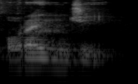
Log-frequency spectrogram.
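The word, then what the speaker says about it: オレンジ: And if we read this, it's oranji. Now that sounds just like orange, and that's because it is a loan word.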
